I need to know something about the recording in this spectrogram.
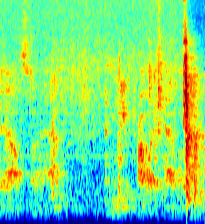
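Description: People talking in a room, with one sharp knock near the end.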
